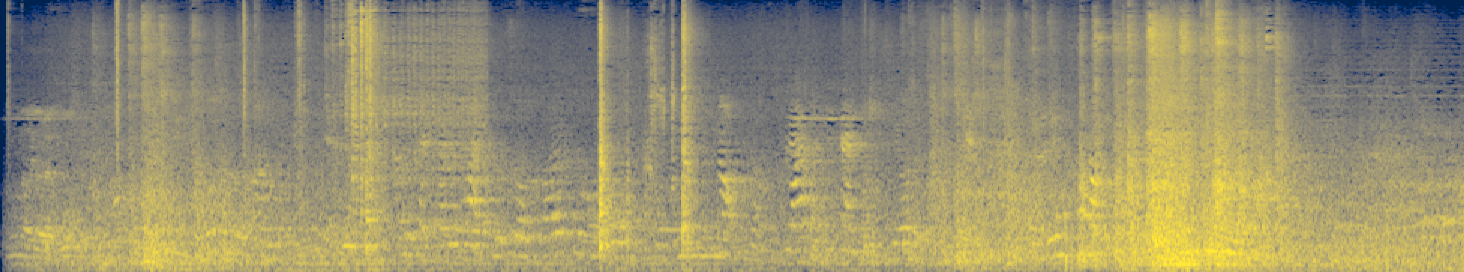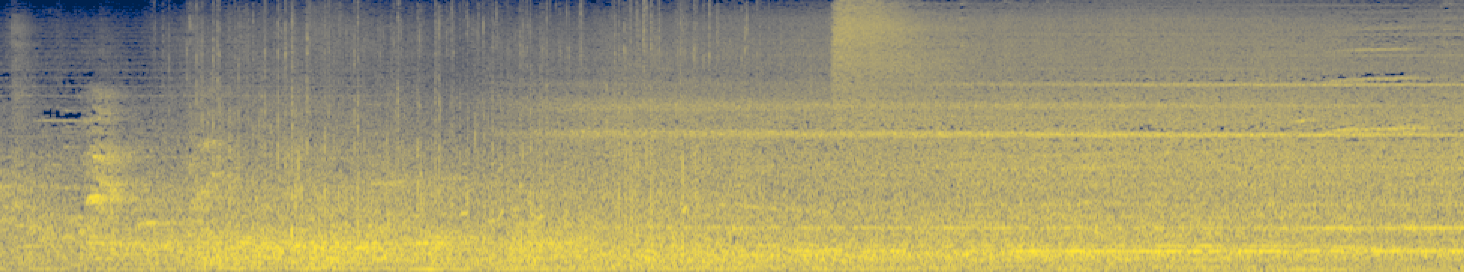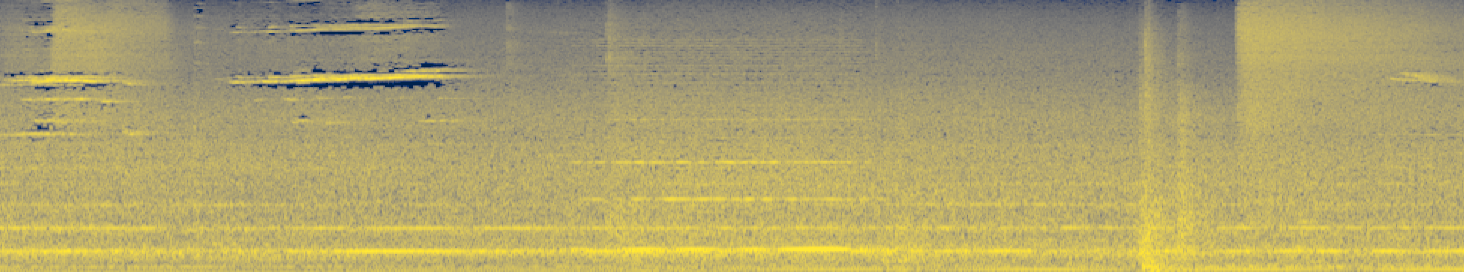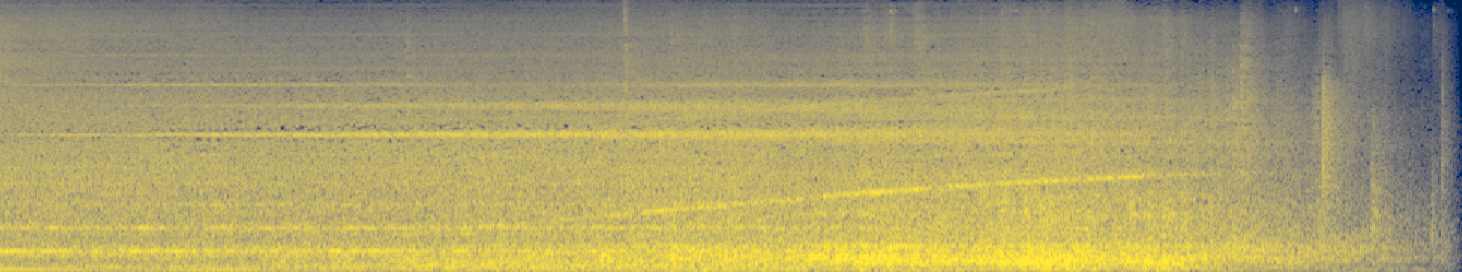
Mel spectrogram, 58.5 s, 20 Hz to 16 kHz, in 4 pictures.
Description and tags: Busy subway station in Paris, recorded with Zoom H2n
